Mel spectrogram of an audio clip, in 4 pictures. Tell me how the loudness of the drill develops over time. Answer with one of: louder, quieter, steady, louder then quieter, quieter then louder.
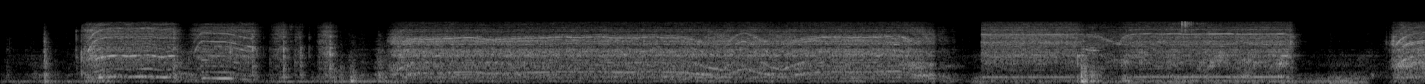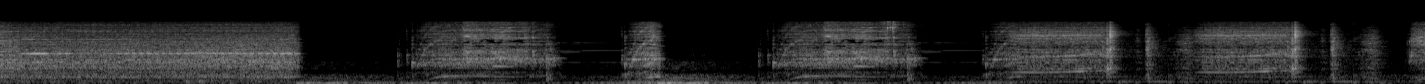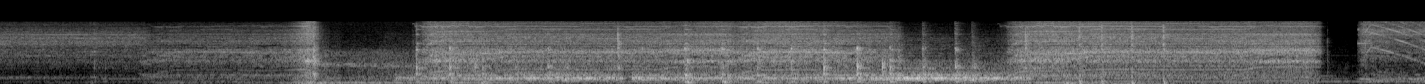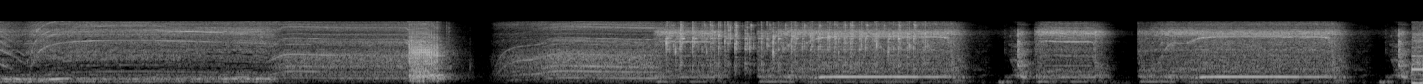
louder.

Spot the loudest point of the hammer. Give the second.
38 s.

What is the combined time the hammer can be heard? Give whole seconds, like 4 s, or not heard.
8 s.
